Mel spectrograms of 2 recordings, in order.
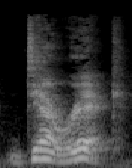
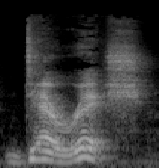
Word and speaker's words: Derich: See, it's not Derich with a K. It's Derish with an H.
